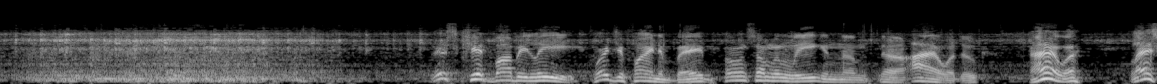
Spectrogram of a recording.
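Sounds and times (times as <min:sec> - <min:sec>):
train rolling along the rails: 0:00.0 - 0:11.5
speech: 0:04.4 - 0:11.5.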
